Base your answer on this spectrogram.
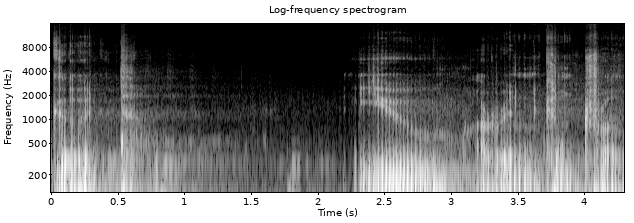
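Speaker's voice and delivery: deep, low rumbling voice. Describing a voice in your mind that takes over; deep rumbling voice. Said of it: "The deep rumbling voice in your mind".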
